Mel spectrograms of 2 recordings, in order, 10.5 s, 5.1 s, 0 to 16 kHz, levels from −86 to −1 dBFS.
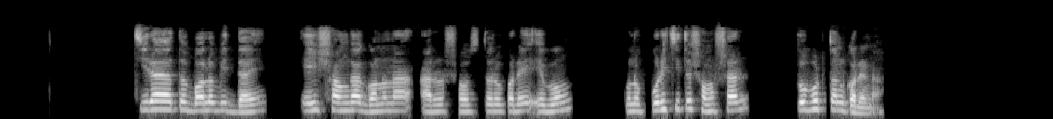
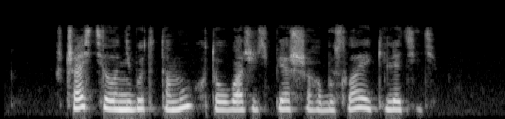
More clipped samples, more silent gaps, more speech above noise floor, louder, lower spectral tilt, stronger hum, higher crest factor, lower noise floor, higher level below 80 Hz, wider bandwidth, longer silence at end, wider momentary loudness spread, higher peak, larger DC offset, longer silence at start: neither; first, 2.73-2.99 s, 4.14-4.19 s, 5.73-6.24 s, 7.53-7.97 s vs none; first, over 73 dB vs 50 dB; about the same, -18 LUFS vs -20 LUFS; about the same, -4.5 dB/octave vs -5.5 dB/octave; neither; about the same, 18 dB vs 18 dB; first, under -90 dBFS vs -69 dBFS; about the same, -62 dBFS vs -64 dBFS; about the same, 7.8 kHz vs 7.6 kHz; first, 1.7 s vs 0.75 s; about the same, 11 LU vs 10 LU; about the same, -2 dBFS vs -4 dBFS; neither; first, 1.35 s vs 0.65 s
